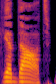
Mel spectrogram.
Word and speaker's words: Gadot: And in this, the weird piece of this is Gail, I know it's pronounced Gadot, but Gail Gadot, who plays the evil stepmother, is actually so beautiful, and she's been silent.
